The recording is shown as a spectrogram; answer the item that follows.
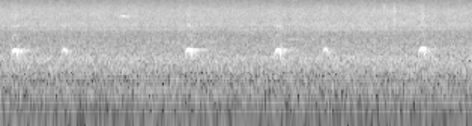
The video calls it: Koltrasthane ropar på sin unge. Common black bird is calling for his chick.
